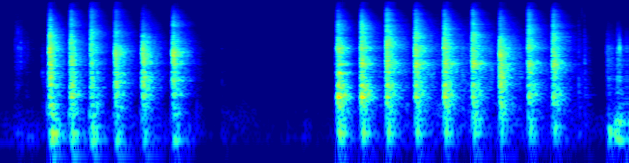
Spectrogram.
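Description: Hammer blows striking pieces of a Christmas book nook under construction: a quick run of six sharp taps, a pause of about a second and a half, then a second longer run of steady, evenly spaced knocks, close and fairly loud.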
